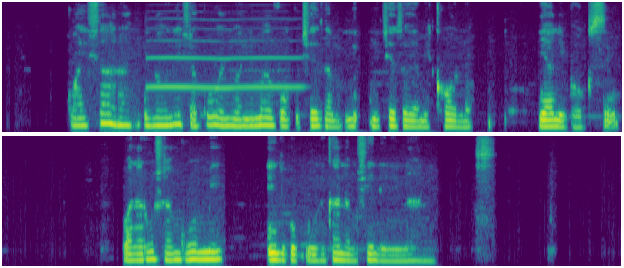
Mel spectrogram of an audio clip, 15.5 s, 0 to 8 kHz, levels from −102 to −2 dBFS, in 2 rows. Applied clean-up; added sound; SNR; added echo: none; Wind instrument, woodwind instrument; 14 dB; none.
